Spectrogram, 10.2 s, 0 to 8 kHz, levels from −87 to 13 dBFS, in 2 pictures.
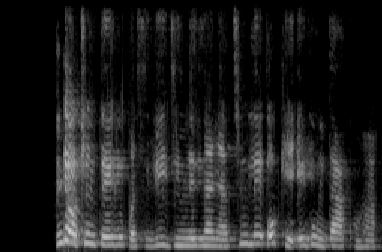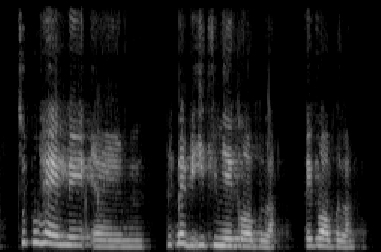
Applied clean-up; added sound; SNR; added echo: neural mask model DeepFilterNet 3.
